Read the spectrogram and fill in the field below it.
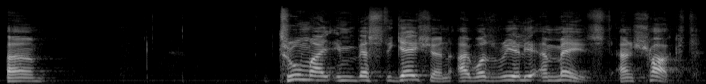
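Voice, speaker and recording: Man, guest church speaker, earnest, emphatic, bright tone. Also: sits high, slow pace. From Iran. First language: Turkish. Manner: earnest, repeats "you know", rises emphatically. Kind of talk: testimony talk in church.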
